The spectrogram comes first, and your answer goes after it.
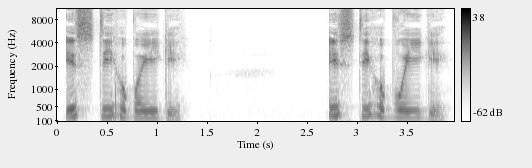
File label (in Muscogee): "este hopueke", Muscogee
